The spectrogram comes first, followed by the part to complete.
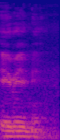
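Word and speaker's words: εἰρήνη: Biasanya kita menyebut irini. Ini irini, ini pronunciation Pronunciation Greek modern ya.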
